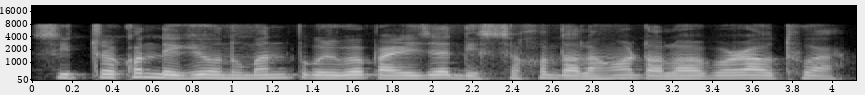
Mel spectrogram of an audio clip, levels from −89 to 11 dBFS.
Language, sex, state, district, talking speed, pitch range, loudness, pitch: Assamese, male, Assam, Hailakandi, 160 wpm, 140-160 Hz, -16 LUFS, 150 Hz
